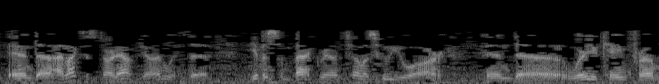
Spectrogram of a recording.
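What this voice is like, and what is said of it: Voice in poor condition. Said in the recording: “As you can hear, my voice is not too good”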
